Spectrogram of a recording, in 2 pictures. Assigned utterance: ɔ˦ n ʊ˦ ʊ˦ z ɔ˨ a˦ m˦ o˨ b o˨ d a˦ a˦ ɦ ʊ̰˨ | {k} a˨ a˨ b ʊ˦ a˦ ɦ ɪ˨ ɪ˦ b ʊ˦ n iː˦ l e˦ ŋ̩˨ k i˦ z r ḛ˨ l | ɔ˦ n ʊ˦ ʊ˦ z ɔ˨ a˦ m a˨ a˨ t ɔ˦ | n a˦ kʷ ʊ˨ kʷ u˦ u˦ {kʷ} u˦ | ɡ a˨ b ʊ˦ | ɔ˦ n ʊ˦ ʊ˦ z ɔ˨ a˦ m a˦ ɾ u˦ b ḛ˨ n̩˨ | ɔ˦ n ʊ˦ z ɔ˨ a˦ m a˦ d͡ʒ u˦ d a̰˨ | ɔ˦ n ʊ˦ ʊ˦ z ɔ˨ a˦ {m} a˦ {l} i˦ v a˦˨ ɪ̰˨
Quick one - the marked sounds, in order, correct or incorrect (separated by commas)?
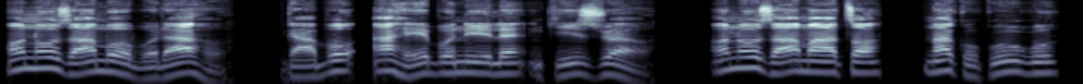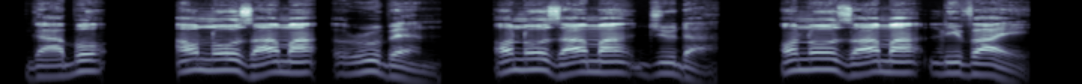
incorrect, incorrect, correct, correct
